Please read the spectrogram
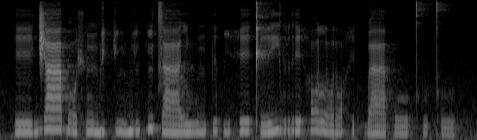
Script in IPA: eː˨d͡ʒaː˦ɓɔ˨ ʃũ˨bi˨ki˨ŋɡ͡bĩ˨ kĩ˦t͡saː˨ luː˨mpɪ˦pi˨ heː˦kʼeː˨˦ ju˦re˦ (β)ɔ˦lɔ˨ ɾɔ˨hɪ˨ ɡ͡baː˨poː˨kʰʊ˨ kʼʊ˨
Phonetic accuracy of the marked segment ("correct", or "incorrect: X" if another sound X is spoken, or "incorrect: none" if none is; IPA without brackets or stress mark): incorrect: h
